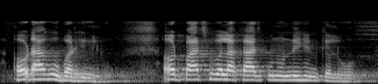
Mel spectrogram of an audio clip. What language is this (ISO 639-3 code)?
mai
